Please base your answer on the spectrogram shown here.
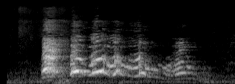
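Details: Siberian Husky yelling at another dog that took her toy: a loud, wavering, talk-like howl of bent tonal syllables lasting about a second and a half, rising and falling before trailing off, with a faint low hum behind it.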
